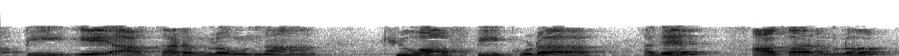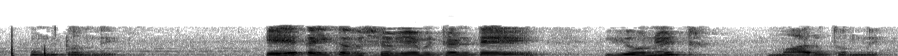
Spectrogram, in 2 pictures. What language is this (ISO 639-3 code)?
tel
